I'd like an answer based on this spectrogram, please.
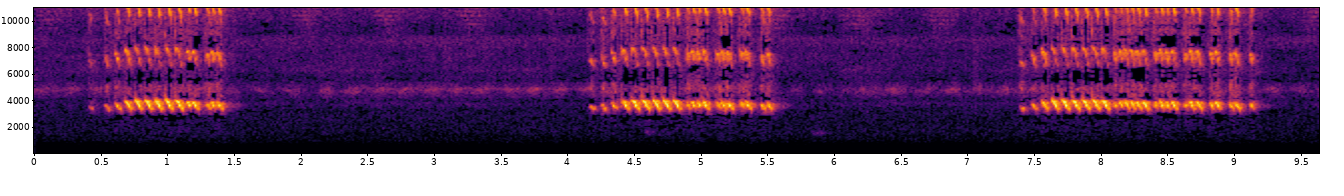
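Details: Crickets at night chirping in three bright, high-pitched trilled bursts of about one second each, spaced roughly three seconds apart with near silence between them.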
